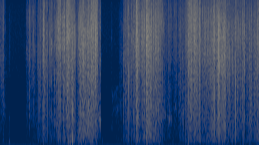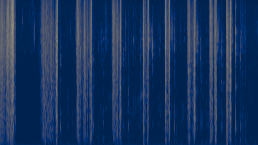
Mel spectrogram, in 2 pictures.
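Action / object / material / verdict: scrape / small plastic wireless microphone transmitter / plastic / none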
